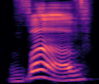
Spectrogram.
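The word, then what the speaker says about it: ו: you know it's above so Zion you pronounce za VAV you pronounce VA okay now we look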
